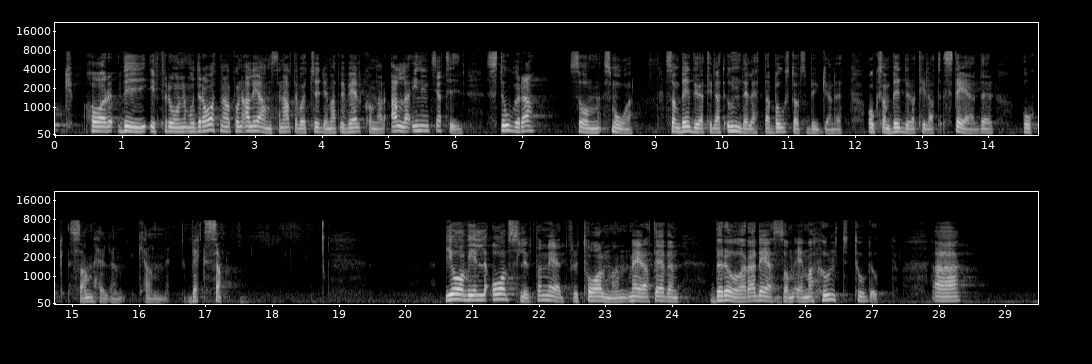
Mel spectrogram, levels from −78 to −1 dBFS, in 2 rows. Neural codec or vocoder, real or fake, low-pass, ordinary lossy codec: codec, 16 kHz, 16 kbps, FreqCodec, smaller model; fake; none; none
